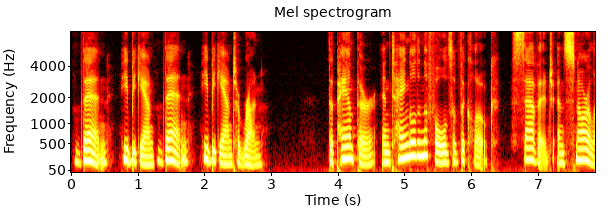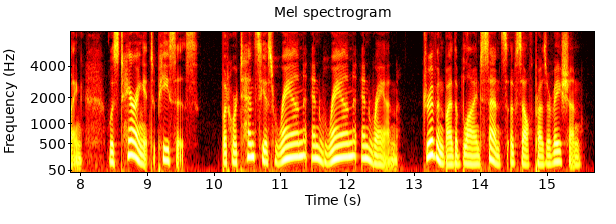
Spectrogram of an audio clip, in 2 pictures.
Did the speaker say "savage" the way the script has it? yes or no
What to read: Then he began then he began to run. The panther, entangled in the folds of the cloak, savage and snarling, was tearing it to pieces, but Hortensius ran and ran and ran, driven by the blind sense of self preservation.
yes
